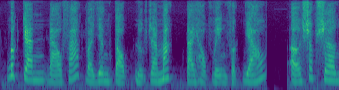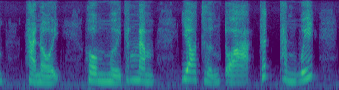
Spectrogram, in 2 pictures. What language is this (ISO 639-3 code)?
vie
